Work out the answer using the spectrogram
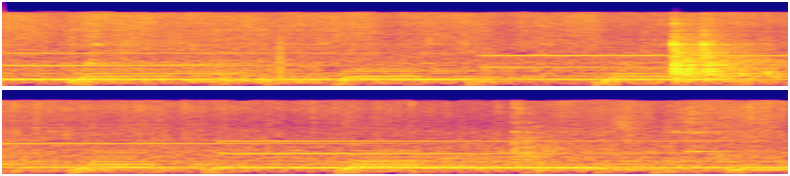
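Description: Chicken pieces sizzling as they fry in ghee in a pan while being stirred and tossed. There is a brief, louder clatter about two seconds in.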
